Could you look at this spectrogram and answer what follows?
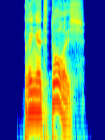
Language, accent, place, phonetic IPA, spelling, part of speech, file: German, Germany, Berlin, [ˌdʁɪŋət ˈdʊʁç], dringet durch, verb, De-dringet durch.ogg
- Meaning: second-person plural subjunctive I of durchdringen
